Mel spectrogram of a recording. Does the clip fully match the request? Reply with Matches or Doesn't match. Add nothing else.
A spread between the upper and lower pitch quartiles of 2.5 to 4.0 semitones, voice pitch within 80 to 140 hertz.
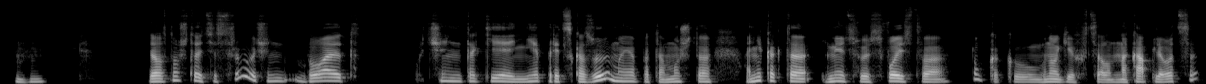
Matches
